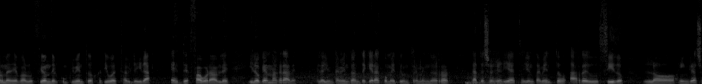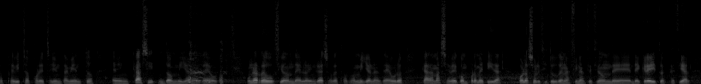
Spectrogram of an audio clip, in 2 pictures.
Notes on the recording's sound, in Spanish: en el patio del Ayuntamiento de Antequera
